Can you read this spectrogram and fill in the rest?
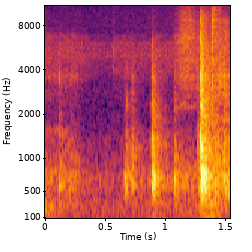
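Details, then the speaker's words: Keurig K-Slim (K190) coffee maker opened up: light plastic clicks of the door micro switch as the handle closes; the interlock stops the machine unless the handle is fully closed; normal. "you can hear that micro switch. It won't let the machine operate unless this handle's all the way closed."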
